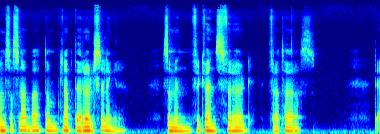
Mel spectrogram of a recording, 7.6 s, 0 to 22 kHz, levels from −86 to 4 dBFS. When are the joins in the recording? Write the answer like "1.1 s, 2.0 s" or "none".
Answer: none

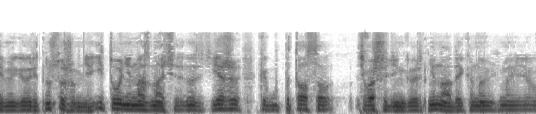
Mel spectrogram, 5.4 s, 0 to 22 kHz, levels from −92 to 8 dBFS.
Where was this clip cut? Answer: 2.5 s, 3.6 s

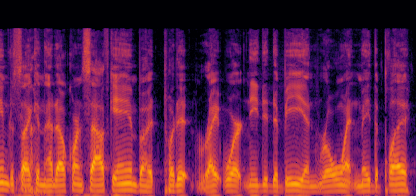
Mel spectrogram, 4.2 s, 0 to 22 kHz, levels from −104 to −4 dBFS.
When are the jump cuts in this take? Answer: none

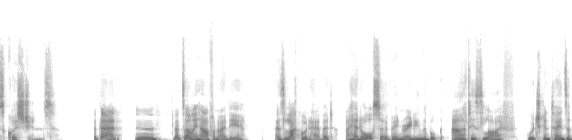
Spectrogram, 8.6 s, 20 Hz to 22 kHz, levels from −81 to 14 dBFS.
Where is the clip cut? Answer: none

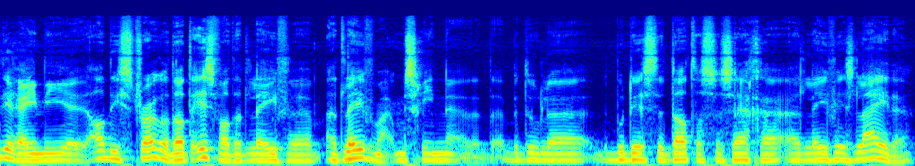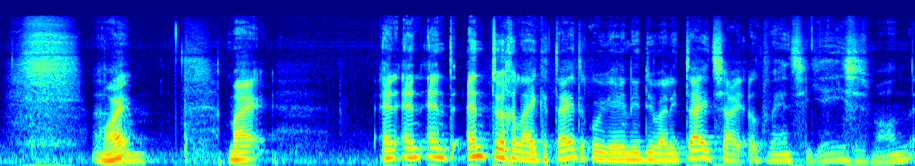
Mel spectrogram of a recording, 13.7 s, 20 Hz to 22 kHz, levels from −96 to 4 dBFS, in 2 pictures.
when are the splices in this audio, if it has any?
none

